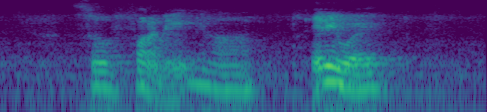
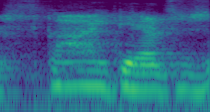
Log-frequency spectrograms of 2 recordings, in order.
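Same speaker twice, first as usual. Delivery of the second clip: ordinary talk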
